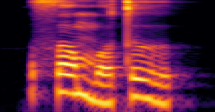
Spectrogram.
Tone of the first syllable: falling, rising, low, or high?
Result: high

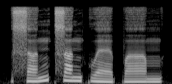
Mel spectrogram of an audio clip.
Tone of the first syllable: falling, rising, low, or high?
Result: rising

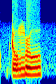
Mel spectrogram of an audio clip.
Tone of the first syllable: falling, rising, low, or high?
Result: rising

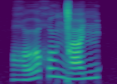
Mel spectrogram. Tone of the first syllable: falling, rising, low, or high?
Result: rising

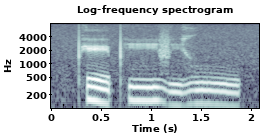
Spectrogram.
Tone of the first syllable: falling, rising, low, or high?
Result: falling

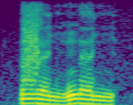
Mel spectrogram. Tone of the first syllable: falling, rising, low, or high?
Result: low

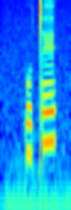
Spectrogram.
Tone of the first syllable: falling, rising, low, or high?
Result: low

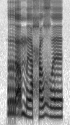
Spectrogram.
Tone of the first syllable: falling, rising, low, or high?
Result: high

